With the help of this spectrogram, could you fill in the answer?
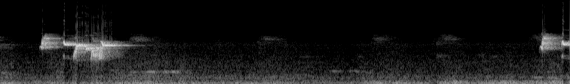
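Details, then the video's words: Diyala bulbul singing for chick tutoring: a loud bubbling whistled phrase near the start, a long quiet gap with faint ticks, then the next phrase beginning at the very end. "افضل تغريد بلبل ديالى الاصيل لتخريج الافراخ"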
